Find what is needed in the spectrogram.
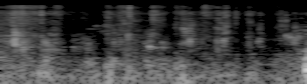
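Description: Faint, irregular sucking and smacking of a newborn animal drinking from a baby bottle.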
